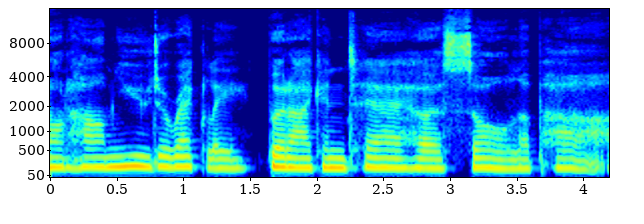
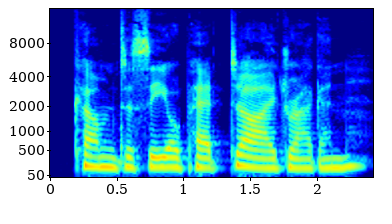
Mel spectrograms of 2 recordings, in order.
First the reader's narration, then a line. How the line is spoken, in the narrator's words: she laughed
